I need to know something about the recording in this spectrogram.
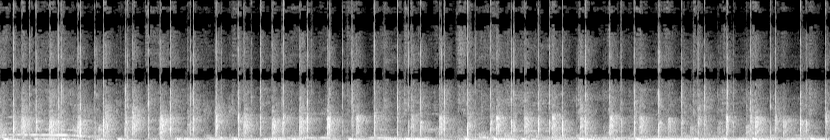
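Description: Guests clapping and applauding over played music with a steady low bass line; laughter near the start.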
